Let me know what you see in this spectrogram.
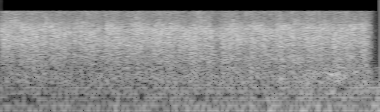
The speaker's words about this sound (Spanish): Sí, sí, un gran, gran aplauso. Merecidísimo aplauso.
